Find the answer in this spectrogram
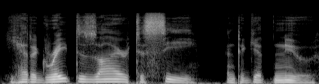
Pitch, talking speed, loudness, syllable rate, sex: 100 Hz, 205 wpm, -18 LUFS, 4.6 syllables/s, male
